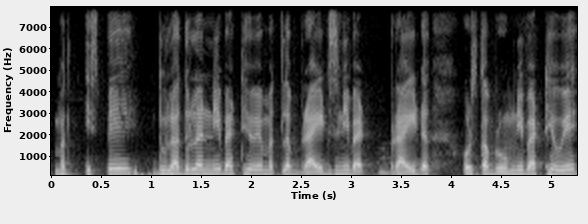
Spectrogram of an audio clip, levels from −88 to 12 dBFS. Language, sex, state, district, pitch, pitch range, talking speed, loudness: Hindi, male, Punjab, Fazilka, 175 Hz, 160-185 Hz, 240 wpm, -18 LUFS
